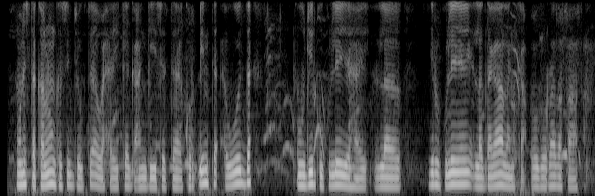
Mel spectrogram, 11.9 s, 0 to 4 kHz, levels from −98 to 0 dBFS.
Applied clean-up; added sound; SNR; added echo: none; none; none; none.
